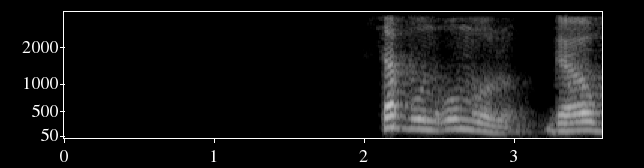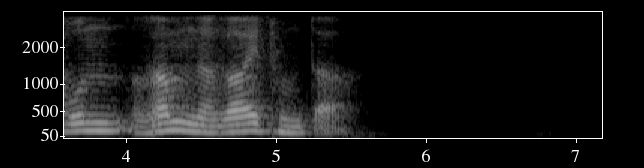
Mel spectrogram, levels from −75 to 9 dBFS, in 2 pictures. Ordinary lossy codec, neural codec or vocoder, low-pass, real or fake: AAC, 16 kbps; codec, 24 kHz, 0.5 kbps, DualCodec; 3.6 kHz; fake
